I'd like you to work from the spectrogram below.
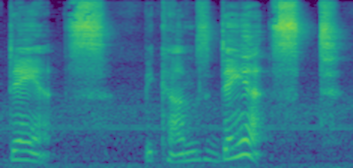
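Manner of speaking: "danced" repeated very slowly with a crisp T; second very slow model of "danced". Shown as a demonstration. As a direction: land the T in "danced". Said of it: "I'm gonna say them twice".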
